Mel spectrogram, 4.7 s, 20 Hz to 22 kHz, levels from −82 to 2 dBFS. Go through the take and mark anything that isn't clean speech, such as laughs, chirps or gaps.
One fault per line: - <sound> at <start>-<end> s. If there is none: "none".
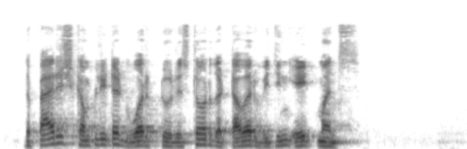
none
